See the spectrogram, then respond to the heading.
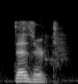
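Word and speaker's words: Désert: We did get to see Alex Desert. Is that how you say his name? – No, Desert? It's not, but it's okay. – Deseret, whatever. – No, the accent's on the E, on the first E, but come on.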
